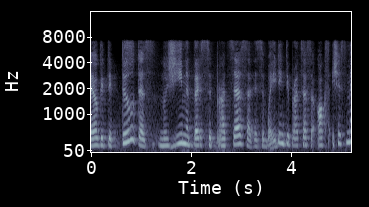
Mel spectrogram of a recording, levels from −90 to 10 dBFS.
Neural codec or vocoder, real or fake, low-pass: codec, 16 kHz, 0.5 kbps, X-Codec, WavLM features, trained on Multilingual LibriSpeech; fake; 7.2 kHz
